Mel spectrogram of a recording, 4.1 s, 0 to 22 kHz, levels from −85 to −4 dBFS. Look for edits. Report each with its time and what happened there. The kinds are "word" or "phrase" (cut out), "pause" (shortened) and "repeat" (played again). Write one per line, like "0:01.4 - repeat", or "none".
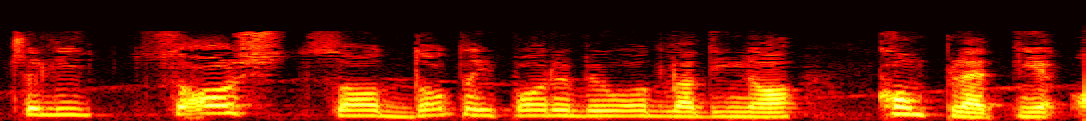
none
